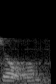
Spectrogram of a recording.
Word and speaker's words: joule: energy there's joules and it's pronounced this Jewel it's like a you might have a ring with a jewel in it or however you want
